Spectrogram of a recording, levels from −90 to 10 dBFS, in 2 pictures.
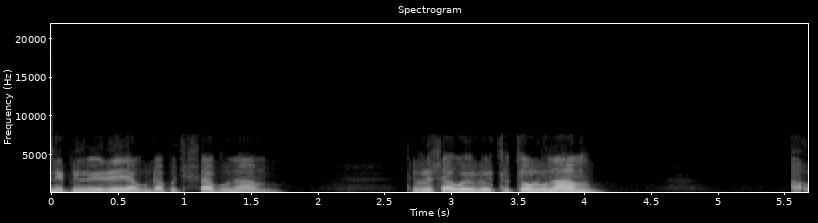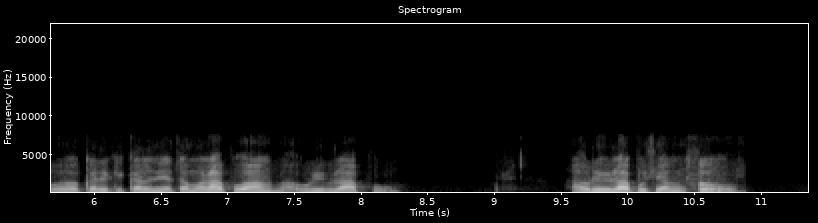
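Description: Speex codec damage runs through the whole speech clip. This CELP codec rebuilds the voice from a predicted filter plus a coarsely coded excitation. Here the excitation is starved enough that the damage is plainly audible: the voice has a hoarse, grainy edge. The degree fits a setting around 20 kbps, where too few bits go to the excitation to reproduce the fine detail of the original waveform.

VoIP packet loss concealed by the speech codec occurs from 10.39 to 10.89 s. About 280 ms of audio went missing in scattered gaps across that half second, the longest single gap 60 ms. The pattern points to roughly fourteen lost frames. In each gap the decoder stretched its last pitch and filter and let the level sink, so the sound briefly turns into a fading buzz or coloured noise. Because each frame builds on the previous one, the voice stays weak and smeared between the gaps as well.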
